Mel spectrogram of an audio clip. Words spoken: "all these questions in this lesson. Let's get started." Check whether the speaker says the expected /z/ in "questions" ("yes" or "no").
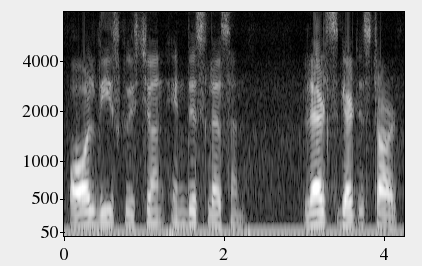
no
